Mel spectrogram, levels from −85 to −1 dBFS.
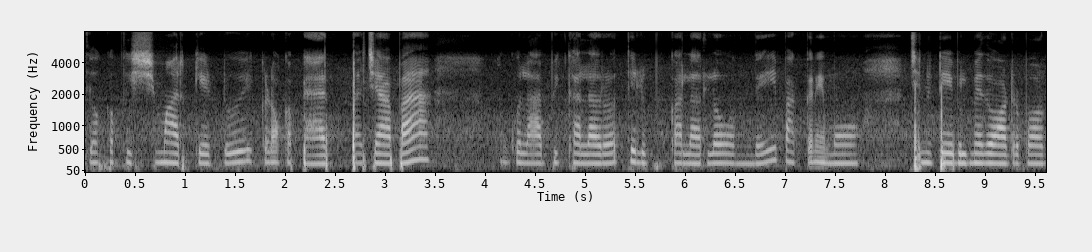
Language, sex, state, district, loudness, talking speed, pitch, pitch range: Telugu, female, Andhra Pradesh, Srikakulam, -25 LUFS, 135 wpm, 200 Hz, 195-215 Hz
